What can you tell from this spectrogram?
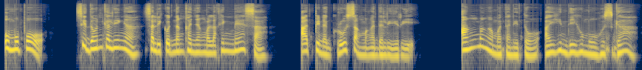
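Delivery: usual speaking voice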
